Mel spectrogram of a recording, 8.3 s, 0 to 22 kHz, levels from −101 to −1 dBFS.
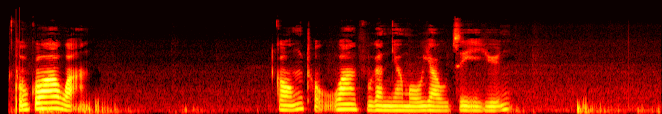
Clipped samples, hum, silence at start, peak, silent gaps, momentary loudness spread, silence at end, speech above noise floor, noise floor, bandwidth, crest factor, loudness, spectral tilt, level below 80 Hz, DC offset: under 0.1%; none; 0.2 s; -4 dBFS; none; 23 LU; 0.9 s; 43 dB; -66 dBFS; 10.5 kHz; 22 dB; -23 LUFS; -7.5 dB/octave; -64 dBFS; under 0.1%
